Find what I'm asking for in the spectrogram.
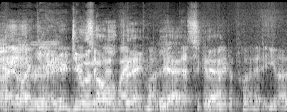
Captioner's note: all laughing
